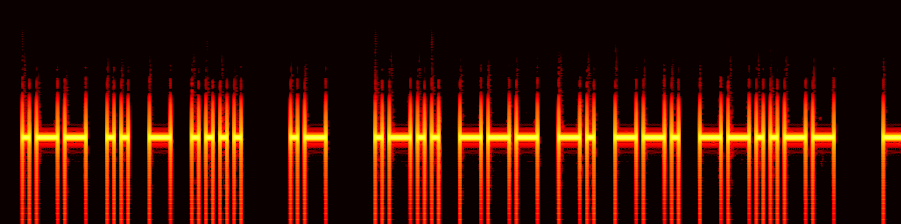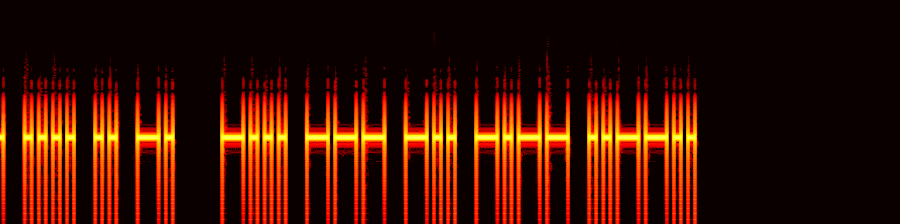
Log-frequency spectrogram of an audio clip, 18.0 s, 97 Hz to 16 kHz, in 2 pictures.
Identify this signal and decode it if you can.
Morse code, heard as a keyed tone, about 17 wpm, 700 Hz. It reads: WITH A LONG, THIN BODY?
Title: Sentences from Top 1200 Words 17wpm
